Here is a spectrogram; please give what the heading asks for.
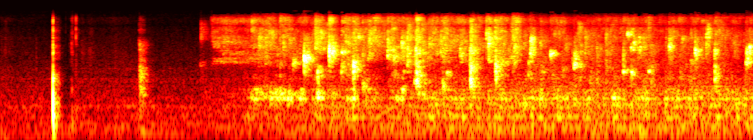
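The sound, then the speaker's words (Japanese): Running water from a tap splashes steadily as hands are washed under it, a continuous bubbling rush with many small splashes, preceded by a couple of brief knocks in near silence. “お手手洗いの音”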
